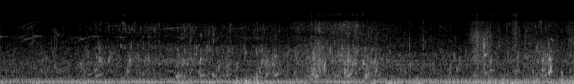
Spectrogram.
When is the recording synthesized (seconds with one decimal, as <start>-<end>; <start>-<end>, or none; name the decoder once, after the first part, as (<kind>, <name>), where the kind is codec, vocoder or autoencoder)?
none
